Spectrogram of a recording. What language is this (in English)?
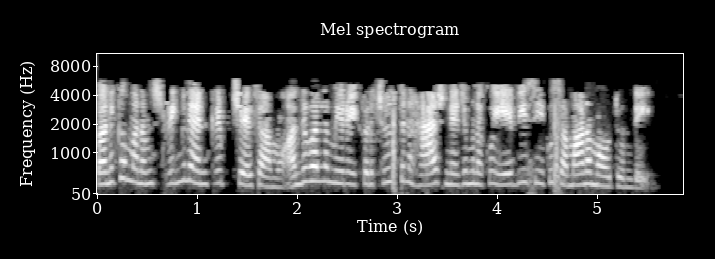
Telugu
